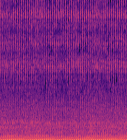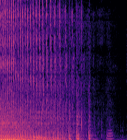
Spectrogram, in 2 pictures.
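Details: Lawn mower that wouldn't start after storage, after cleaning the carburetor bowl and main jet, started on starting fluid with the air filter off: the small single-cylinder engine fires evenly about four beats a second for three seconds, running cleanly.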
